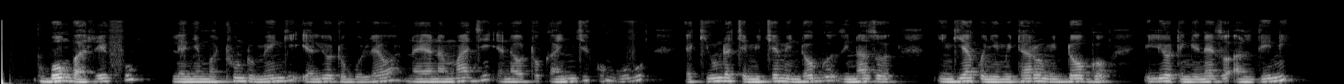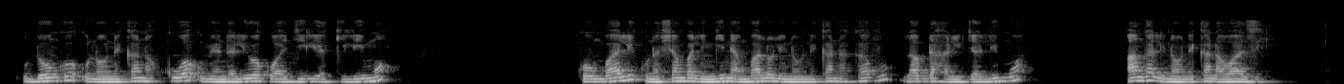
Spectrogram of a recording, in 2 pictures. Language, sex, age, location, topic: Swahili, male, 25-35, Nairobi, agriculture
